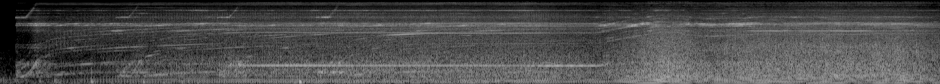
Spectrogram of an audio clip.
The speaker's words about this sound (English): His drones aren't toys. Tether box switch on. We're ready now for takeoff.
